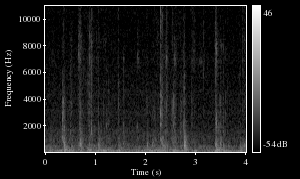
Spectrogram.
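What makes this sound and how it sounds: A white and grey plastic mechanical keyboard with keycaps over solid switches is typed on continuously with the fingertips of both hands, pressing and tapping the keys. A stream of short, dull clacks with quick decays sits over a low, thumpy body, and a few louder strikes stand out among softer taps.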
